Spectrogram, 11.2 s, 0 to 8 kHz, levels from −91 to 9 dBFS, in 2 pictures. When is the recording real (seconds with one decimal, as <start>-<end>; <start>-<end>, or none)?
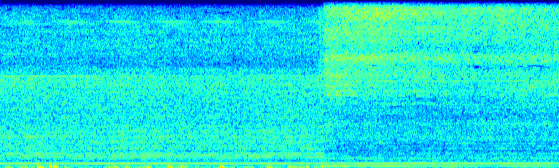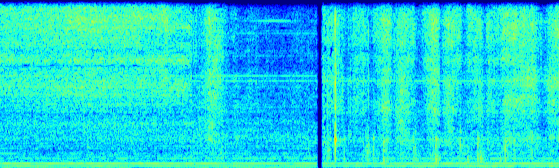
0.0-11.2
